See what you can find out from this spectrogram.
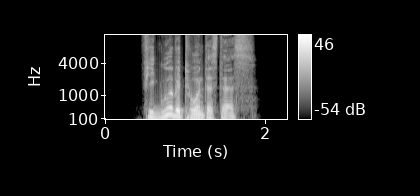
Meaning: strong/mixed nominative/accusative neuter singular superlative degree of figurbetont
- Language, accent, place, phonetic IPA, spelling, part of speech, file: German, Germany, Berlin, [fiˈɡuːɐ̯bəˌtoːntəstəs], figurbetontestes, adjective, De-figurbetontestes.ogg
